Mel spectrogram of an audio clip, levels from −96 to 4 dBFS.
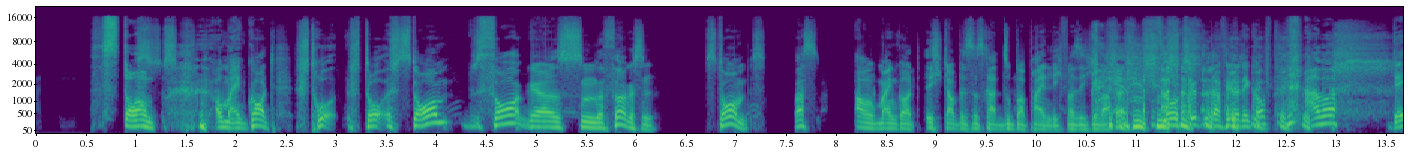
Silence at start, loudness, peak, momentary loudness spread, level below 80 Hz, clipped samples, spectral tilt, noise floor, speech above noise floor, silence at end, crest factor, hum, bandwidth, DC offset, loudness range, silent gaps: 0.55 s; -25 LUFS; -10 dBFS; 11 LU; -58 dBFS; under 0.1%; -5 dB/octave; -81 dBFS; 56 dB; 0 s; 16 dB; none; 17 kHz; under 0.1%; 5 LU; 6.31-6.47 s, 7.42-7.46 s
